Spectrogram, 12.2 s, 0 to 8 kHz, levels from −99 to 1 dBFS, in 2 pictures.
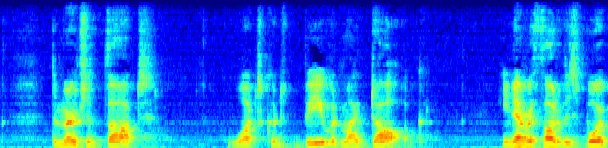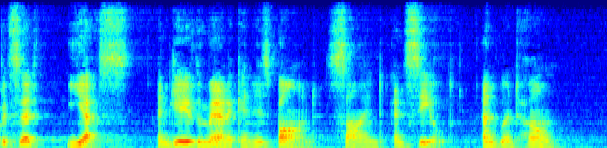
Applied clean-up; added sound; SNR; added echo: none; none; none; reverberation time 0.5 s.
